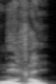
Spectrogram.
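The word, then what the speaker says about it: Neige: In France, it's Nicky.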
